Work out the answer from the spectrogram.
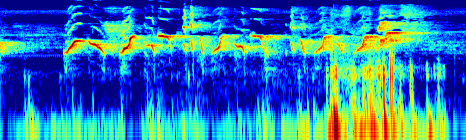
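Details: Cheerful cockatiel chirping in a long chattering run of whistled, warbling notes, joined near the end by low knocking and rustling sounds.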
